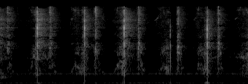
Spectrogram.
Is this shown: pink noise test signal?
no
